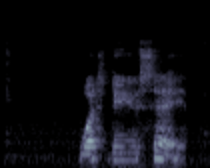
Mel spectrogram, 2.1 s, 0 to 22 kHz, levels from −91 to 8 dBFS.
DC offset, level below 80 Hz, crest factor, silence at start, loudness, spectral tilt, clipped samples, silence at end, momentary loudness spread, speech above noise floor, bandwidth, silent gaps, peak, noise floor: under 0.1%; -80 dBFS; 22 dB; 0.8 s; -42 LUFS; -5 dB/octave; under 0.1%; 0.25 s; 9 LU; 41 dB; 9 kHz; none; -22 dBFS; -82 dBFS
